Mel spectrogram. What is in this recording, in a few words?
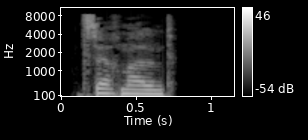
"zermalmt", German; adjectives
